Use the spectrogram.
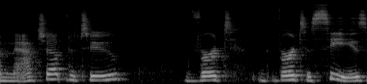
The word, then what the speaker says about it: vertices: up the two vert vertices is how you would actually say it I don't want to say the two vertexes because that's not how you say it but I'm gonna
